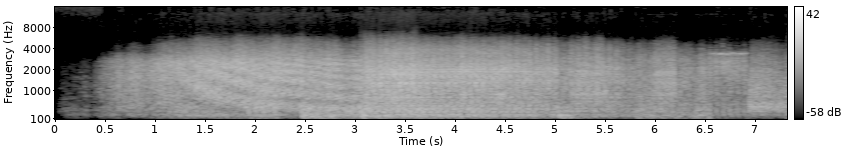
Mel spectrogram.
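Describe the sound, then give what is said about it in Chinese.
Warplanes roar overhead amid a continuous rumble of artillery shells exploding, building quickly to a loud, dense wall of noise that stays heavy and turbulent throughout, with no voices. “飞机在怒吼，炮弹在咆哮，生命涂炭，房屋燃烧。”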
